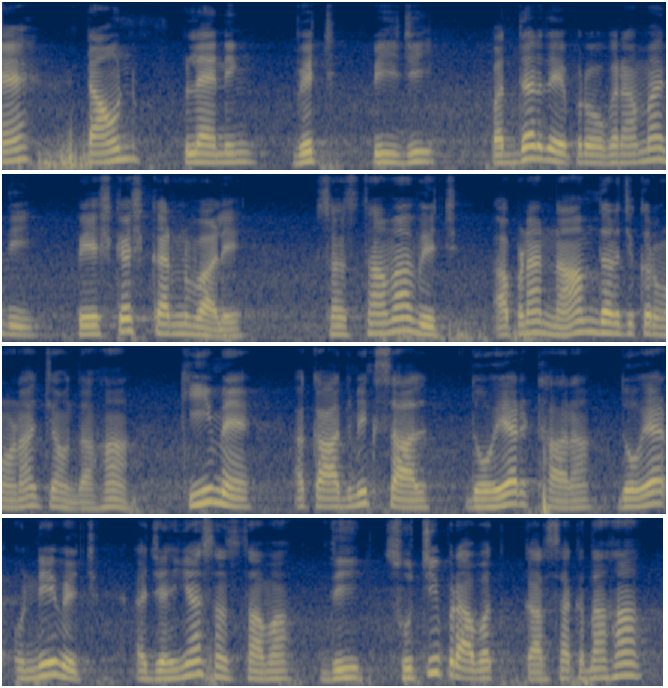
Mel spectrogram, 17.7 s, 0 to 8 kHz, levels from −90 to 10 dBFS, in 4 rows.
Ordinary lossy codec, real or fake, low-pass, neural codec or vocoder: none; real; none; none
